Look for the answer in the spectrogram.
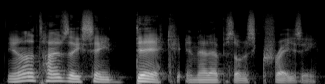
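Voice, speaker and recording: Rambling and cursing in relaxed podcast banter, this young co-host keeps starting his sentences over. He speaks briskly in a lowish, sing-song voice.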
